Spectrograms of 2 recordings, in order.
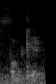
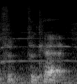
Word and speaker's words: Phuket: interested in going to Funkit or anywhere, because a lot of sort of, travel comes. Hey, is it not pronounced Phuket?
